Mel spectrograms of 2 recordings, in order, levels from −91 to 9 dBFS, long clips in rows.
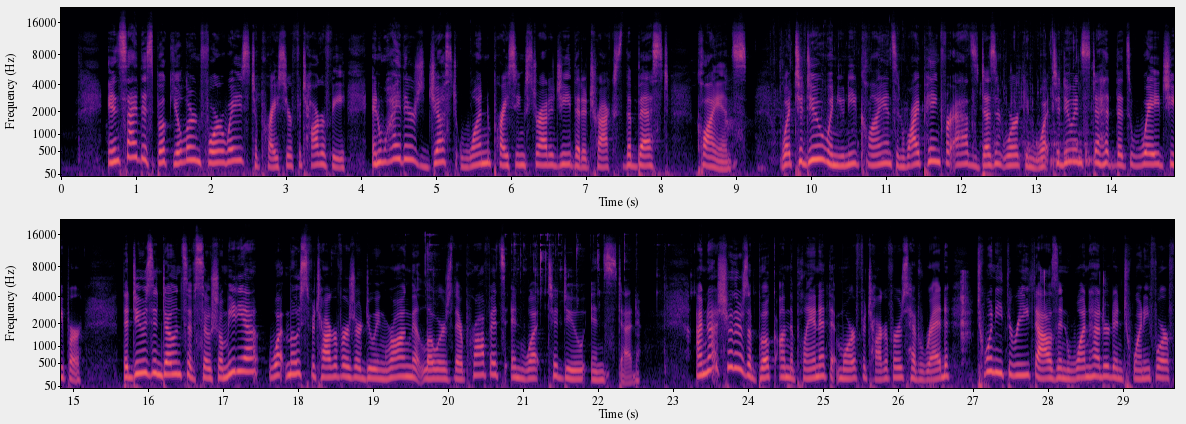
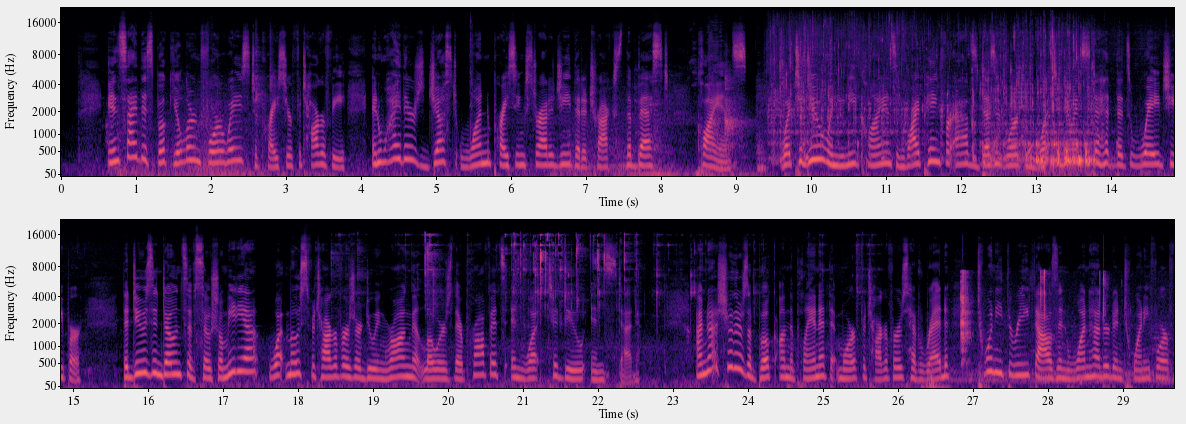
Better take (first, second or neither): first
